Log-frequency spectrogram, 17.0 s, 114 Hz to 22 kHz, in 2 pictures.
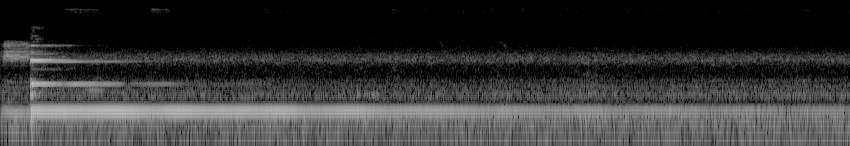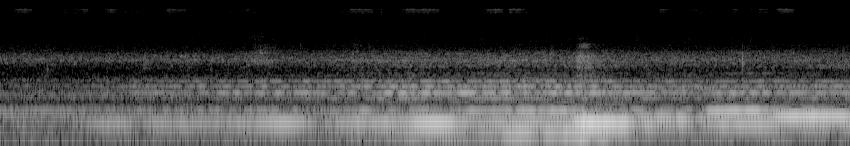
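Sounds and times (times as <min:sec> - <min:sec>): lower steady tone: 0:00.0 - 0:17.0
large bell ringing: 0:00.3 - 0:15.0.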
